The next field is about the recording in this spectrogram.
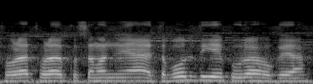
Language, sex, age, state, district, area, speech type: Hindi, male, 30-45, Uttar Pradesh, Mirzapur, rural, spontaneous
